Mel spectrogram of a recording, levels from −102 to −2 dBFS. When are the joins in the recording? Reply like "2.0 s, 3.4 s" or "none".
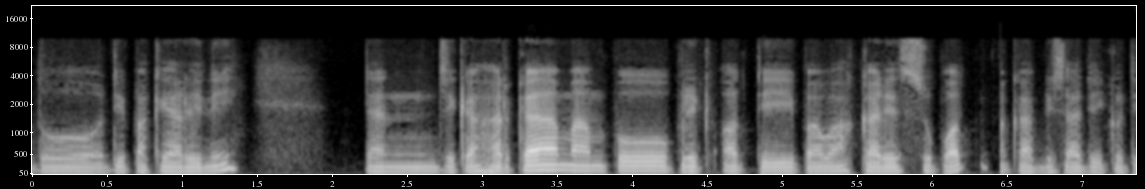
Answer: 6.5 s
